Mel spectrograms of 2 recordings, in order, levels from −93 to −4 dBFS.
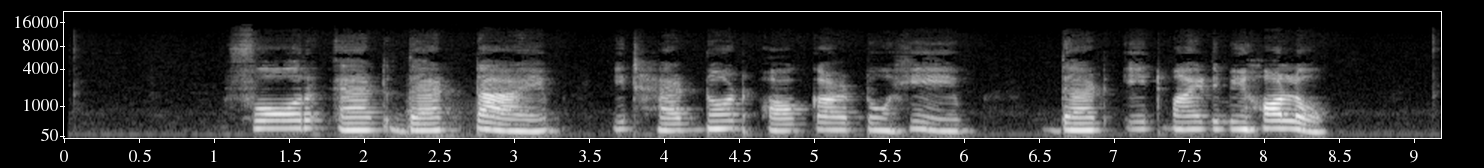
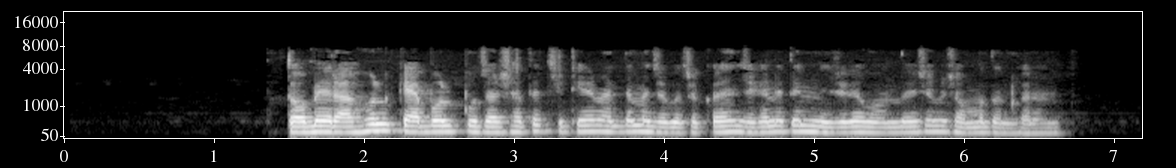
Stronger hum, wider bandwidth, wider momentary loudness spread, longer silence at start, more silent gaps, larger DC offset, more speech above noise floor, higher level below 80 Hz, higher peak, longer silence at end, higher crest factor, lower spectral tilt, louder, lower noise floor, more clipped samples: neither; first, 10 kHz vs 7.8 kHz; first, 15 LU vs 10 LU; second, 1.15 s vs 1.5 s; neither; neither; second, 42 dB vs 65 dB; about the same, -60 dBFS vs -56 dBFS; about the same, -2 dBFS vs -2 dBFS; first, 0.75 s vs 0.55 s; about the same, 20 dB vs 18 dB; about the same, -7 dB/octave vs -7.5 dB/octave; second, -21 LUFS vs -18 LUFS; second, -62 dBFS vs -82 dBFS; neither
